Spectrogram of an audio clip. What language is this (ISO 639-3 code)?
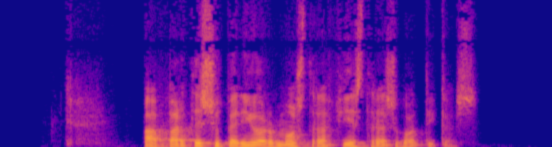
glg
